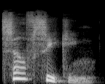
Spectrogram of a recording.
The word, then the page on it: self-seeking: British English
